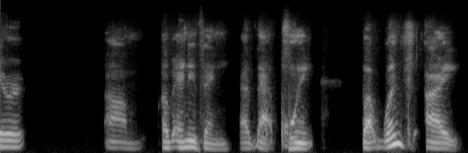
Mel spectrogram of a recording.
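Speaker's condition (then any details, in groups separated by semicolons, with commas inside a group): Cerebral palsy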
